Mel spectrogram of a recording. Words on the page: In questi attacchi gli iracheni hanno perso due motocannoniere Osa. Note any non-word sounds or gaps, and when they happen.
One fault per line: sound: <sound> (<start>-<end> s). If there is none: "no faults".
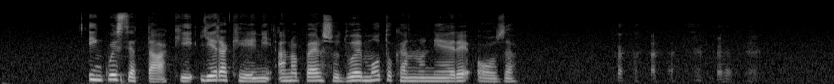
sound: laugh (6.1-7.7 s)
